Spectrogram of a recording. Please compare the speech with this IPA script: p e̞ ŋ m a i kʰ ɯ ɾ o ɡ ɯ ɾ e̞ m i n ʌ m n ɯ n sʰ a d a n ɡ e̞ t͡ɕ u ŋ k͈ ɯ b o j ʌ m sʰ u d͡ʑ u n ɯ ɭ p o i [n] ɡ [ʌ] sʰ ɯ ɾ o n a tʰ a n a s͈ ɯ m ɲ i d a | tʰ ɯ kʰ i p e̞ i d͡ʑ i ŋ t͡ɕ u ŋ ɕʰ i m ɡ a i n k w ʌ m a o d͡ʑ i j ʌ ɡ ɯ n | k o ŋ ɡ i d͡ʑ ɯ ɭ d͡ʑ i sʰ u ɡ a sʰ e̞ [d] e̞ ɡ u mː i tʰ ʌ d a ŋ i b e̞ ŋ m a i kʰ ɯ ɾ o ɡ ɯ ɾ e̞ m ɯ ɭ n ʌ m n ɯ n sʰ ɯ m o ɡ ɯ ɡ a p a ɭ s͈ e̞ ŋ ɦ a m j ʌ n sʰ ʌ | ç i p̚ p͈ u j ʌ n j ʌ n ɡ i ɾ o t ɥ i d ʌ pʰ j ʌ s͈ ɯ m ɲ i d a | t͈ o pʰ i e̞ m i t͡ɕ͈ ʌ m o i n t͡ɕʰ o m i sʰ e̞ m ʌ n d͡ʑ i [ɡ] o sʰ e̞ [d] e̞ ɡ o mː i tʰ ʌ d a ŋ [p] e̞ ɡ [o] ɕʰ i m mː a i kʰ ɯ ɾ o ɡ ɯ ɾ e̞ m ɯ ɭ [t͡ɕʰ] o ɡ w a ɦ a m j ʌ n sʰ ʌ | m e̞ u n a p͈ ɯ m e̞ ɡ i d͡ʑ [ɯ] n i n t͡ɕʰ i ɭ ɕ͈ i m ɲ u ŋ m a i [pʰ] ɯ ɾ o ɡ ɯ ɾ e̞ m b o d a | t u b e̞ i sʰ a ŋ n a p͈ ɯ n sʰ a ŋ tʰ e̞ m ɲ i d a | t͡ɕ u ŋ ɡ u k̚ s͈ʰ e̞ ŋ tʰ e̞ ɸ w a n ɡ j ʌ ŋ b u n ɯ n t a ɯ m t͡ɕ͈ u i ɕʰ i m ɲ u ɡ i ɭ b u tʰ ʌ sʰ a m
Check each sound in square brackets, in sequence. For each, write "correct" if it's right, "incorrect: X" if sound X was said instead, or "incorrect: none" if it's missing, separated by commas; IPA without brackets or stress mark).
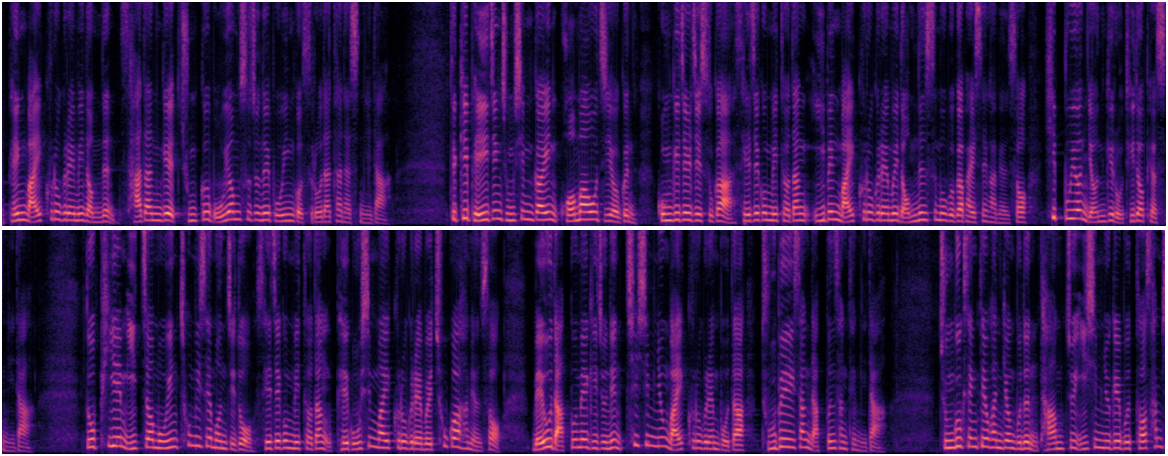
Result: correct, correct, incorrect: d͡ʑ, incorrect: d, incorrect: d͡ʑ, correct, correct, correct, incorrect: u, incorrect: kʰ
